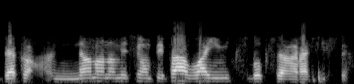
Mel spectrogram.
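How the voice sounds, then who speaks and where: A man's voice: on the high side, steady tone, moderate pace, clear, resonant tone, no room sound. A man working as a customer support agent, talking on the telephone in a polite, repetitive, reassuring way. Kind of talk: customer service phone call. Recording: narrow tinny phone line, dry.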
